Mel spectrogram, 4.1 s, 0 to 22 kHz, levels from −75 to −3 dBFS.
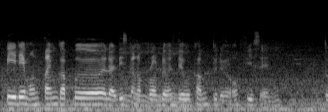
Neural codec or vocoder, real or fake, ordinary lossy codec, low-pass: none; real; none; none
